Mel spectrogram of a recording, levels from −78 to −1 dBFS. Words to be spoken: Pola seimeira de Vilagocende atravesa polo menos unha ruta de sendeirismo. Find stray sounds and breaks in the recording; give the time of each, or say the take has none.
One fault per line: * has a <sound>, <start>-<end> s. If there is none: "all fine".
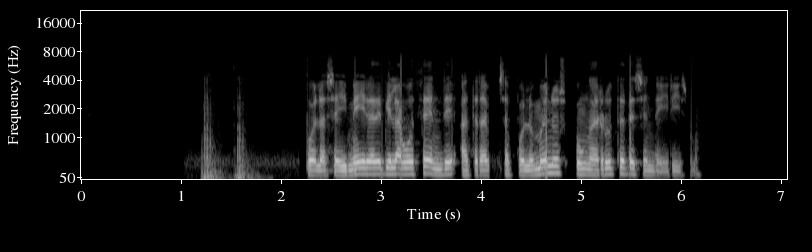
* has a thud, 1.2-1.9 s
* has a dropout, 4.1-4.2 s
